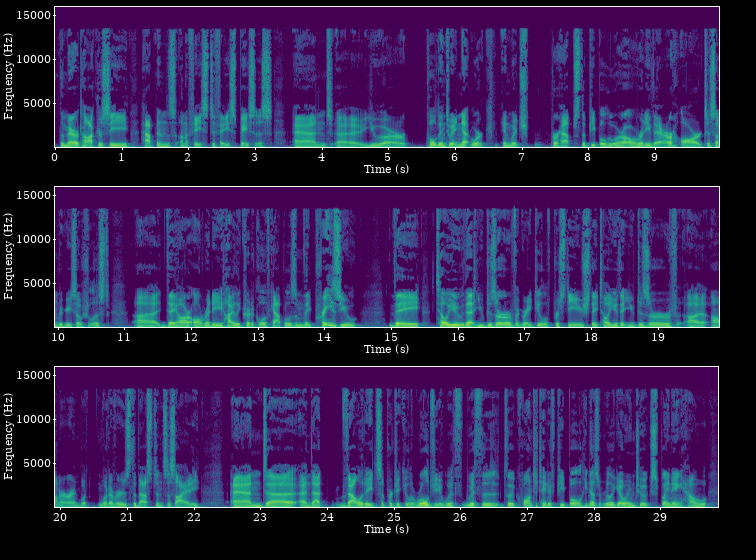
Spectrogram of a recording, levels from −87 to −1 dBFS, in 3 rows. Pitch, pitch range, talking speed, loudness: 135 Hz, 125-145 Hz, 175 wpm, -24 LUFS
